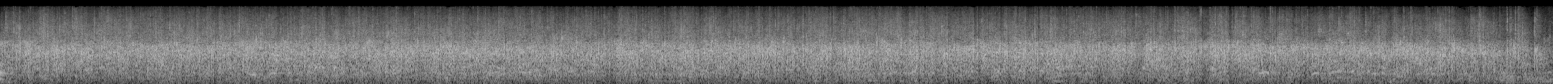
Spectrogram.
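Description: A large gala audience gives sustained loud applause to welcome a singing duet to the stage, a dense, even roar of clapping throughout.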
